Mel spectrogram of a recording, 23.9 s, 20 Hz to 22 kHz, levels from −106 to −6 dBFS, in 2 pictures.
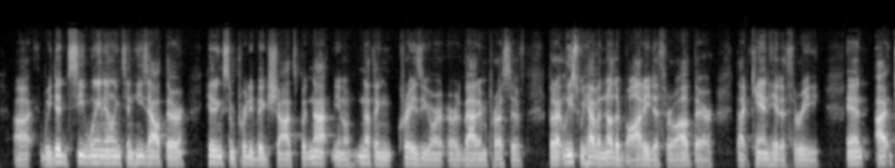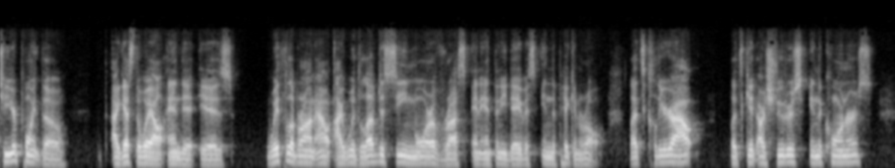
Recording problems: none

